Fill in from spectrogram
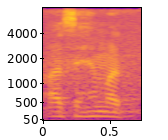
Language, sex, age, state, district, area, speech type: Hindi, male, 18-30, Madhya Pradesh, Hoshangabad, urban, read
